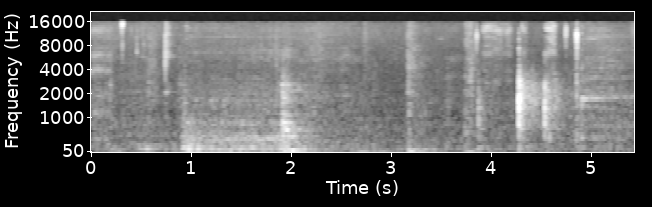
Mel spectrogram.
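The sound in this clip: Writing on a board during a mathematics lecture: faint, intermittent scratching strokes with a few sharper taps and clicks, no talking.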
